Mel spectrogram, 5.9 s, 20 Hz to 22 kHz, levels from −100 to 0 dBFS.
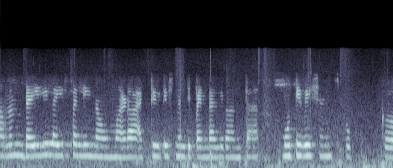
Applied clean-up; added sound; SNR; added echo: none; Waves, surf; 14 dB; none.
